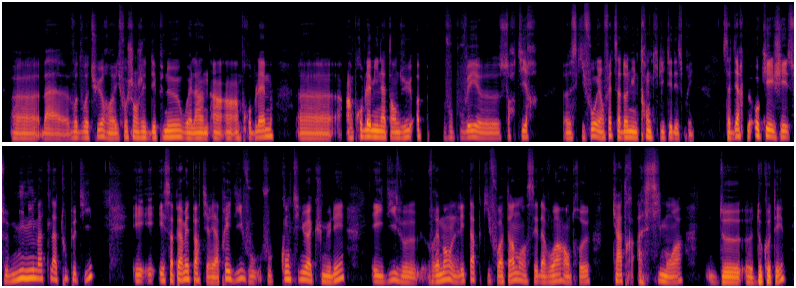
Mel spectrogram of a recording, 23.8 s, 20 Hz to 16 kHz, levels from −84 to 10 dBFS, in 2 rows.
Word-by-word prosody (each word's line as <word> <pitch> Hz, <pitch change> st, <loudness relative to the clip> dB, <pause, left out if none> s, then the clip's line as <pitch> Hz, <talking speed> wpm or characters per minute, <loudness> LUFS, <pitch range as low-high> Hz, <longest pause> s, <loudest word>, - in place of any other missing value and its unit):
heu 95 Hz, -1 st, -2 dB
ben, 90 Hz, -3 st, -2 dB
heu, -, -, -6 dB
votre 105 Hz, +3 st, -4 dB
voiture, 110 Hz, -2 st, -1 dB
il 95 Hz, -, -2 dB
faut 110 Hz, -, -3 dB
changer 110 Hz, -1 st, +1 dB
des 105 Hz, +2 st, 0 dB
pneus 115 Hz, +1 st, +3 dB
ou 100 Hz, -4 st, +1 dB
elle 95 Hz, -, +2 dB
a 100 Hz, -, +3 dB
un 100 Hz, 0 st, +3 dB
un 100 Hz, -3 st, 0 dB, 0.2 s
un -, -, -2 dB
problème, 115 Hz, +7 st, +1 dB, 0.4 s
heu, 95 Hz, -2 st, -1 dB, 0.2 s
un 100 Hz, -, +2 dB
problème 125 Hz, +1 st, +6 dB
inattendu, 110 Hz, 0 st, +2 dB
hop 125 Hz, 0 st, -1 dB, 0.3 s
vous 105 Hz, +2 st, -12 dB
pouvez, 115 Hz, +2 st, 0 dB
heu, 95 Hz, -2 st, -2 dB
sortir, 120 Hz, +2 st, -5 dB, 0.4 s
heu, 100 Hz, -, +1 dB
ce -, -, -8 dB
qu'il 110 Hz, -, -10 dB
faut». 135 Hz, +4 st, +2 dB
Et -, -, +4 dB
en 105 Hz, -, +1 dB
fait, 135 Hz, +4 st, -1 dB
ça 110 Hz, -, +3 dB
donne 110 Hz, 0 st, +5 dB
une 105 Hz, -, +4 dB
tranquillité 105 Hz, -2 st, -1 dB
d'esprit. 95 Hz, -3 st, -6 dB, 0.4 s
C'est-à-dire -, -, +2 dB
que: -, -, -3 dB
«OK, 135 Hz, -4 st, +4 dB
j'ai 115 Hz, +1 st, +2 dB
ce 110 Hz, -, -8 dB
mini 165 Hz, +9 st, +4 dB
matelas 160 Hz, -2 st, -1 dB
tout 165 Hz, -, -9 dB
petit, 145 Hz, -, -4 dB, 0.6 s
et 120 Hz, 0 st, -2 dB
et -, -, -17 dB
et -, -, +3 dB
ça 125 Hz, -, +1 dB
permet 140 Hz, +2 st, +5 dB
de -, -, -12 dB
partir». 130 Hz, -9 st, -1 dB
Et 95 Hz, -, +2 dB
après 125 Hz, +13 st, +2 dB
il -, -, -2 dB
dit: 150 Hz, +6 st, -3 dB
«Vous 105 Hz, -, -6 dB
vous 105 Hz, -, -7 dB
continuez 145 Hz, -2 st, +1 dB
à 125 Hz, -, +5 dB
cumuler» 120 Hz, -, 0 dB, 0.4 s
et 110 Hz, -, +1 dB
il 105 Hz, -, 0 dB
dit: 125 Hz, +4 st, -4 dB, 0.4 s
«Vraiment 120 Hz, +7 st, +2 dB
l'étape 115 Hz, +6 st, -2 dB
qu'il 110 Hz, -, -14 dB
faut 110 Hz, -, -2 dB
atteindre 120 Hz, +2 st, 0 dB
c'est 110 Hz, -1 st, -4 dB
d'avoir 105 Hz, +3 st, +1 dB
entre 100 Hz, +3 st, -2 dB, 0.3 s
4 -, -, -1 dB
à -, -, -3 dB
6 120 Hz, -, -5 dB
mois 100 Hz, +3 st, +1 dB, 0.3 s
de, 95 Hz, -1 st, +2 dB
heu, 95 Hz, -2 st, +1 dB
de 95 Hz, +4 st, +4 dB
côté, 105 Hz, +8 st, +2 dB
110 Hz, 205 wpm, -24 LUFS, 100-125 Hz, 0.6 s, problème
